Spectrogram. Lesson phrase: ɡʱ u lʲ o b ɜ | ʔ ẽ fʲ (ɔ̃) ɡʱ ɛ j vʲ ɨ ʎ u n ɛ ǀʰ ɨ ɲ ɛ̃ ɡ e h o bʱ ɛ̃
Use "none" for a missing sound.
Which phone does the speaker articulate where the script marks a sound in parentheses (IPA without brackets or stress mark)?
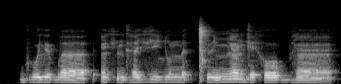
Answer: ə̃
